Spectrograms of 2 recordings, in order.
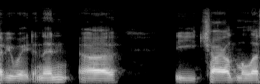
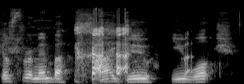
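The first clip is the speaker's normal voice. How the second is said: lightly put-on Liverpool voice; mock Liverpool accent; 4 semitones higher than usual.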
